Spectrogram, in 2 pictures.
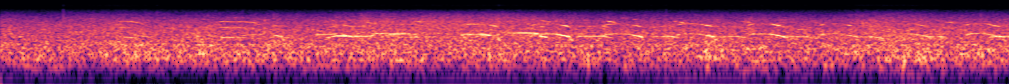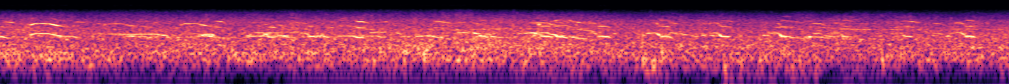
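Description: A flock of birds calling: many short calls, each rising and falling, in quick overlapping succession from about a second in. Under them runs a steady noise of wind and water.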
